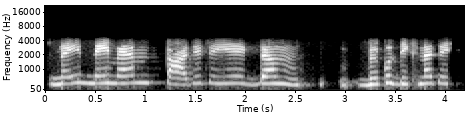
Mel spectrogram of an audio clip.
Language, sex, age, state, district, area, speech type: Hindi, female, 18-30, Madhya Pradesh, Betul, urban, conversation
